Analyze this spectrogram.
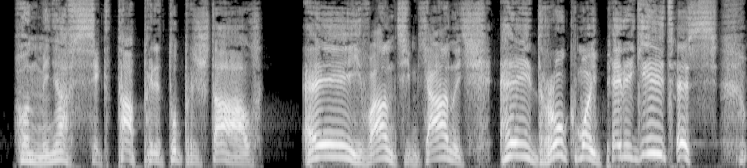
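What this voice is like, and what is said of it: Growing louder, noticeable German accent. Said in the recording (Russian): “сперва тихим голосом, а потом все громче и громче, и, к удивлению моему, с заметным немецким акцентом”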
